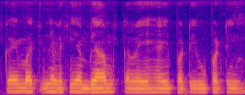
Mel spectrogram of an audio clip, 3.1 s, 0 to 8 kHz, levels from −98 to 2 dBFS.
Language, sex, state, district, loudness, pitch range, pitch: Hindi, male, Bihar, Jahanabad, -27 LUFS, 110-120 Hz, 115 Hz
